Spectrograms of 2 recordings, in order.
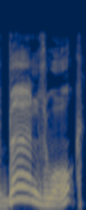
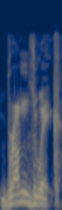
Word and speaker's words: Burns Walk: It's known as Burns Walk. And I checked that with a local. That's how they say it. But I was warned that some people call it Brunswick as well.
